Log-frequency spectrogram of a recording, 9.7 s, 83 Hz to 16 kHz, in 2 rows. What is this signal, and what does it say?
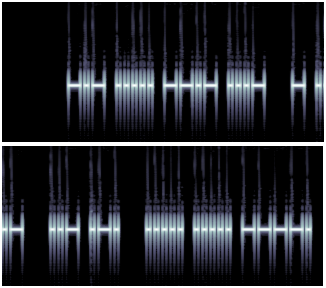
Morse code, heard as a keyed tone, about 20 wpm, 700 Hz. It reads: K5QV TU UR 559
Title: SOTA QSO Practice 20wpm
